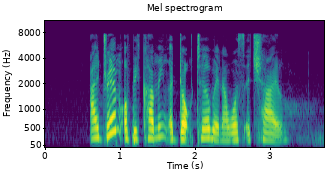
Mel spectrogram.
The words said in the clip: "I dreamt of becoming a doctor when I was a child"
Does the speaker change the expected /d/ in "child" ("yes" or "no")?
no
